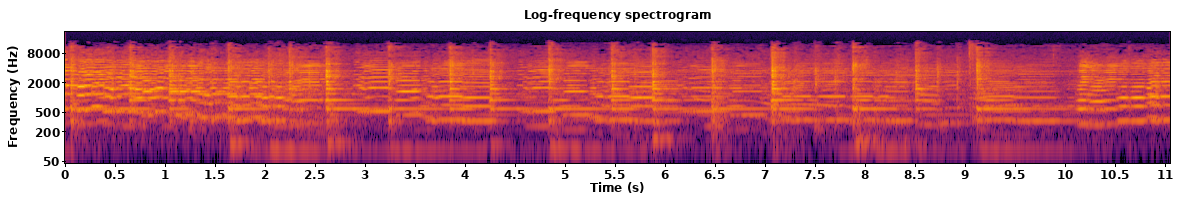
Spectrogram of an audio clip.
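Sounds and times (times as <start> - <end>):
tabla strokes: 0.0 - 10.2
harmonium melody: 0.0 - 11.0.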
